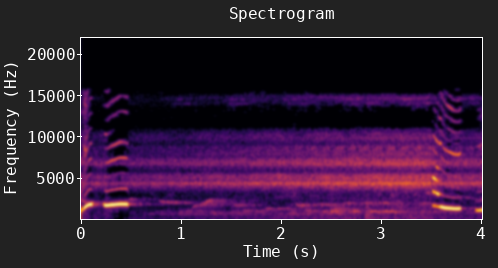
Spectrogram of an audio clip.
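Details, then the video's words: Trained laughingthrush singing "bắt cô trói cột", with two short whistled notes at the start and a falling then rising whistle after a long pause, over a continuous high buzzing drone. "Luyện khướu hót bắt cô trói cột , luyện hót nhiều giọng cực hay"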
